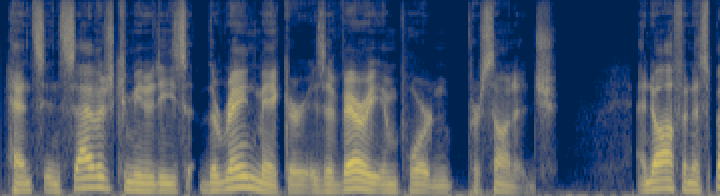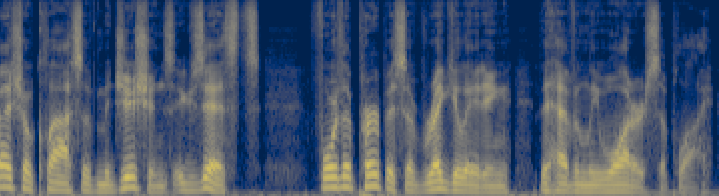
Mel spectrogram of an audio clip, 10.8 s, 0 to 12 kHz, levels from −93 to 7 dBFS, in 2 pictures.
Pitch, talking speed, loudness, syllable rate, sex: 115 Hz, 160 wpm, -19 LUFS, 5.9 syllables/s, male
